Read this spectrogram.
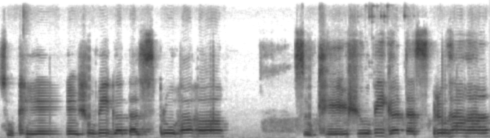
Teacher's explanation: సుఖేషు ఖా మహాప్రాణం, విగత అసాని పట్టుకోవాలి, స్పృహ పాకి వట్రసుడి తేలిక చెప్పాలి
